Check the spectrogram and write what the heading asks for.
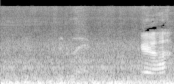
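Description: Steady low rumble of a pickup truck's engine and tyres heard from inside the cab while cruising on a highway.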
